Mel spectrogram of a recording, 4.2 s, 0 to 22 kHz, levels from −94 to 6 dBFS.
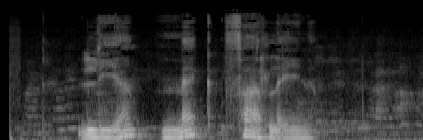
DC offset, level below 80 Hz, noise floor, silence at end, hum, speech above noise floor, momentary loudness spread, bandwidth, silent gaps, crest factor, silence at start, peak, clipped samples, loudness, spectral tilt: under 0.1%; -58 dBFS; -53 dBFS; 0.15 s; none; 25 dB; 23 LU; 14.5 kHz; none; 18 dB; 0.1 s; -14 dBFS; under 0.1%; -29 LUFS; -7 dB/octave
